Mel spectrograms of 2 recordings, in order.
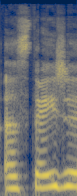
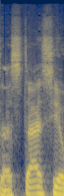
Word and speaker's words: Astasia: It's Astasia is the Russian way, or American, whatever my mom says, and my dad says Astasia. Astasia, so. Yes. Astasia would be the Latin pronunciation.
